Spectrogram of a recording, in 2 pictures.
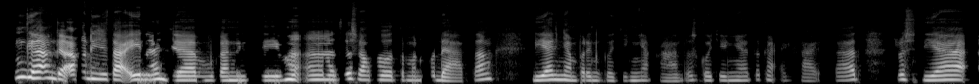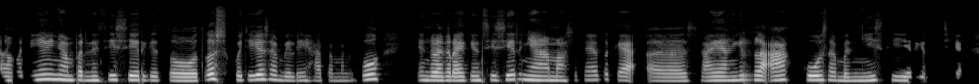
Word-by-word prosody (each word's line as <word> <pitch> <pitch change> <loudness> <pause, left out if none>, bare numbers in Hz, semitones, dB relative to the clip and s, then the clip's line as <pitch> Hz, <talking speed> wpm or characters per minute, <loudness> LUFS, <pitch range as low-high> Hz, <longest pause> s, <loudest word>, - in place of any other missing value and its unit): Nggak 330 -4 +9
nggak, 240 - +6
aku 265 - -4
diceritain 225 -2 +5
aja, 210 -6 +3 0.2
bukan 190 0 -3
di - - -2 0.2
tim, 190 0 0
heeh, 220 0 +2 0.2
terus 255 0 +1
waktu 210 0 -3 0.2
temenku 195 0 -10
dateng, 175 +6 -3 0.5
dia 200 +2 +4
nyamperin 190 -4 -2
kucingnya 180 +1 -11
kan, 155 -1 -16
terus 200 +1 -16
kucingnya 185 0 -9
tuh 220 - -19
kayak 205 - -15
excited 185 +4 -11 0.4
terus 225 -1 -5
dia 205 +2 +3
eee, 185 0 -7
kucingnya 215 +4 -3
nyamperin 200 -2 0
sisir 210 -1 0
gitu, 185 -1 -7 0.3
terus 235 +2 +2
kucingnya 205 +3 +1
sambil 190 -4 -4
lihat 175 -1 -10
temenku 175 +5 -7 0.5
yang 200 0 -6
gerak-gerakin 185 +1 +1
sisirnya, 215 +1 -1 0.2
maksudnya 195 +2 -7
tuh 240 - -11
kayak, 185 -3 -3
eee, 170 0 -5
"Sayangilah 185 +3 -1
aku 220 -1 -6 0.2
sambil 180 -3 -4
nyisir," 190 -1 -3
gitu 350 - -15
sih, 440 - -30
Kak, - - -16
195 Hz, 145 wpm, -19 LUFS, 185-215 Hz, 0.5 s, Nggak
